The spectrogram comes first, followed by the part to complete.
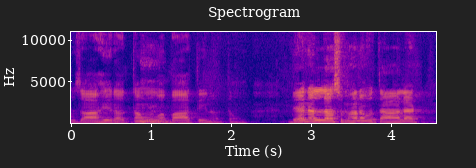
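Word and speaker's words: ظاهرة وباطنة: And in between there is a waw, and that means visible and invisible, but in the tajweed you pronounce zahiratam wa batinatam. Instead of noon, sound noon unna, zahiratam wa batinatam.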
